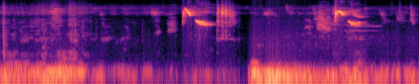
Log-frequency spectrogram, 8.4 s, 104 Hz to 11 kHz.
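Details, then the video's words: Three pied bushchats singing ngeplon style at home: two bright downward-slurred whistled phrases stand out, separated by a low murmuring background rumble. "3 BURUNG DECU NGEPLON Rumah rasa di kontes"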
